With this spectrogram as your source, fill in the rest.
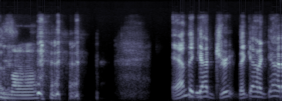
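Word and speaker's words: Uzomah: Usama or Uzama, yeah. Uzama.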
